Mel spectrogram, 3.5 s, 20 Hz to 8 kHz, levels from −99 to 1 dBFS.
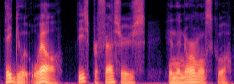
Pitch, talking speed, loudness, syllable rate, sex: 90 Hz, 170 wpm, -18 LUFS, 5.0 syllables/s, male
